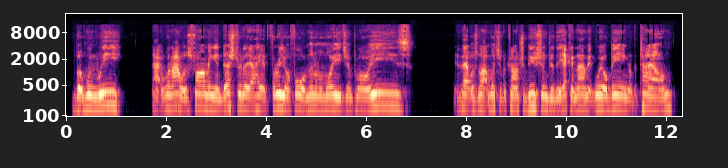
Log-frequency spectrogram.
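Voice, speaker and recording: This man speaks at a moderate pace with a Southern US accent and a dark, mellow tone, pitched fairly high for a man. His intonation stays monotone and flat against a quiet background. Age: 70s. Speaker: farmer. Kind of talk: interview. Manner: halting.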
